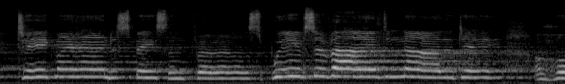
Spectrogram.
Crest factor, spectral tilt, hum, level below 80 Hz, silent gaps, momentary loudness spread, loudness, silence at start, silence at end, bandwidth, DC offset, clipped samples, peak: 16 dB; -2 dB/octave; none; -64 dBFS; none; 11 LU; -29 LUFS; 0 s; 0 s; 15.5 kHz; under 0.1%; under 0.1%; -12 dBFS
